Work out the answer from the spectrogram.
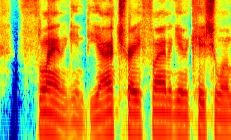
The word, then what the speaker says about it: Deontray: that you see on your screen is deont deontre Flanigan that's spelled D e o n t r a y Flanigan deantre Flanigan in case you want to look it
